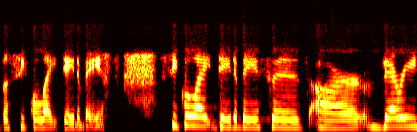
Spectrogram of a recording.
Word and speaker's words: SQLite: as far as the sqlite database uh how is that spelled it is capital SQL lowercase i t and sqlite uh is also commonly pronounced as SQ light so both pronunciations are acceptable now once you received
